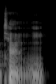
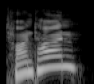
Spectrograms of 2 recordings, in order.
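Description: First: Said in the usual way. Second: "Taunton" as two drawn-out equal beats, rising; higher, slow, questioning "Taunton", both syllables full; unsure pronunciation. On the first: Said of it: "Probably Taunton". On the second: Real, not acted. Guesses at town's pronunciation.

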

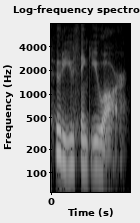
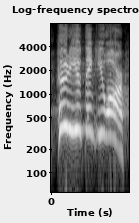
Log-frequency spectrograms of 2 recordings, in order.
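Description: First: Much lower and softer, a cold sneer; scornful put-down. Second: Much higher and louder, each word hurled; angry shout. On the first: Older brother sneering at David: quiet scorn. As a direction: say it low with quiet contempt. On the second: Older brother Eliab putting David down: furious shout. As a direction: bellow it as an outraged big brother. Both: Acted.

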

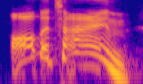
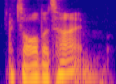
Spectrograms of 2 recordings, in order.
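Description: First: "All the time" jumped way up high in pitch; exclaiming "All the time" high on "time"; emphatic repeat. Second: Said in the usual way. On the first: Real, not acted.

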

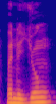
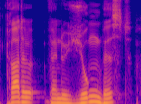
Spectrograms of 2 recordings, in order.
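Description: First: Holding back a burp. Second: Said in the usual way. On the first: Real, not acted. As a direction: voice tight from a coming burp. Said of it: "ich muss aufstoßen". (gegen ein Aufstoßen ansprechen) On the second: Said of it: "oh, sorry Leute".

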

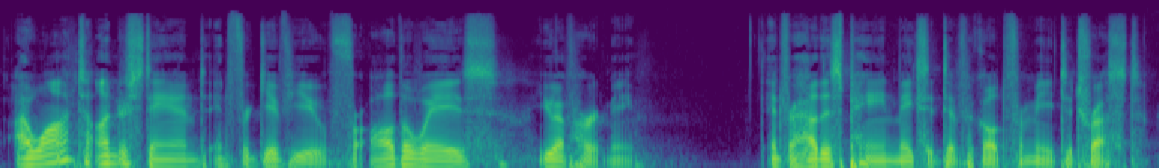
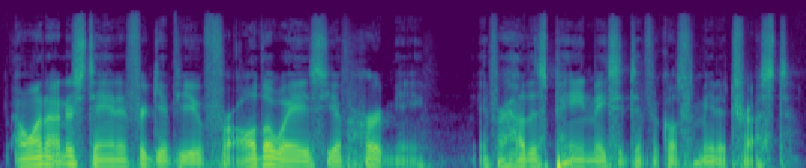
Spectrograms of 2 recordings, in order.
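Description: First: Slow, low, deliberate read of a forgiveness vow; slow recitation. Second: The vow said again faster and smoother; quicker recitation. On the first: Host guiding viewers through a forgiveness vow, slow and low. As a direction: lead the listeners word by word through the vow. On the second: Host repeating the forgiveness vow for viewers, faster and smoother. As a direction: run through the whole vow in one go. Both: Shown as a demonstration. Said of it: "So say this with me".

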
